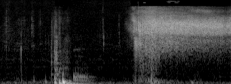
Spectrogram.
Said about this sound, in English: So I'm going to uh, crack this boy open. Let's see if everyone can hear it. Your 24 ounce plastic bottle.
